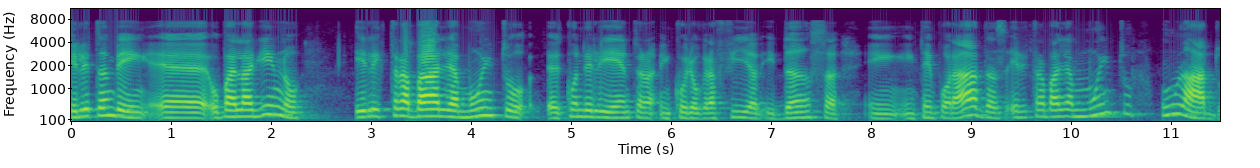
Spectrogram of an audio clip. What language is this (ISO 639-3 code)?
por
